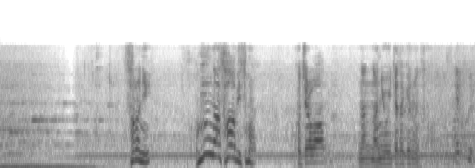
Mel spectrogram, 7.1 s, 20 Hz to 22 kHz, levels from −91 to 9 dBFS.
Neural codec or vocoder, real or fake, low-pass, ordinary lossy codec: none; real; 7.2 kHz; none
